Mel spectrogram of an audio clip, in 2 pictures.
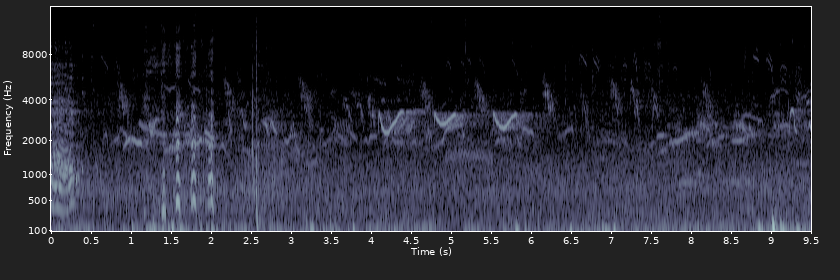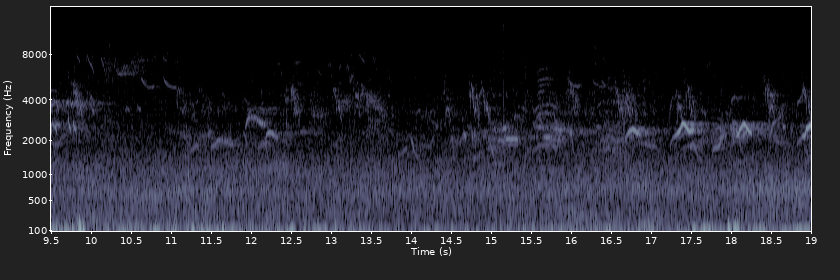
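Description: Small birds chirping and calling in the background over a low rumble, with a single thump about nine seconds in.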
